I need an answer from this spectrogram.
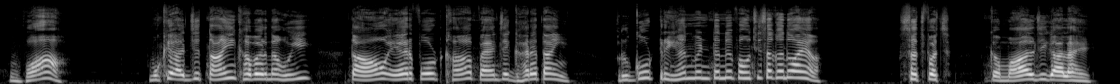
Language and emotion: Sindhi, surprised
